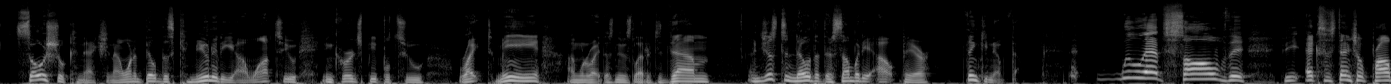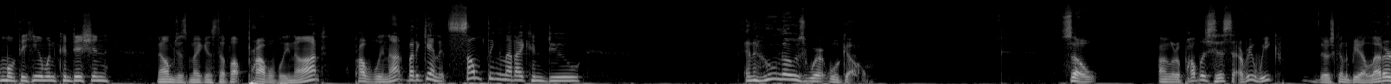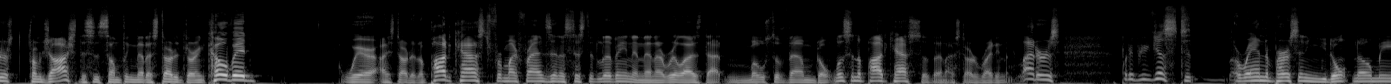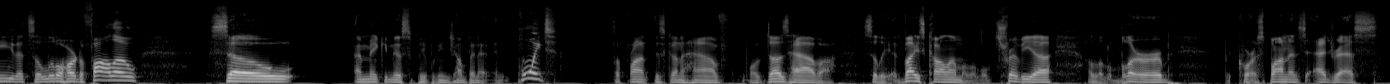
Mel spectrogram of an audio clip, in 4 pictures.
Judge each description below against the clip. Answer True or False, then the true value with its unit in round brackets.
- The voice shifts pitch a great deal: True (8.6 semitones)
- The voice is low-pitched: True (130 Hz)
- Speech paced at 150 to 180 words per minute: False (195 wpm)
